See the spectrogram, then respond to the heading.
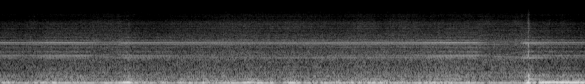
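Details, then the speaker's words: Chinese PT-5 diesel air heater run on fuel with some gasoline added, air inlet almost fully covered; steady low roar with uneven surging and faint whistle; rough, struggling combustion, seems fuel-starved though fuel flows, owner suspects too much gasoline. "it's like it's not getting enough fuel but I can see the fuel going in"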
